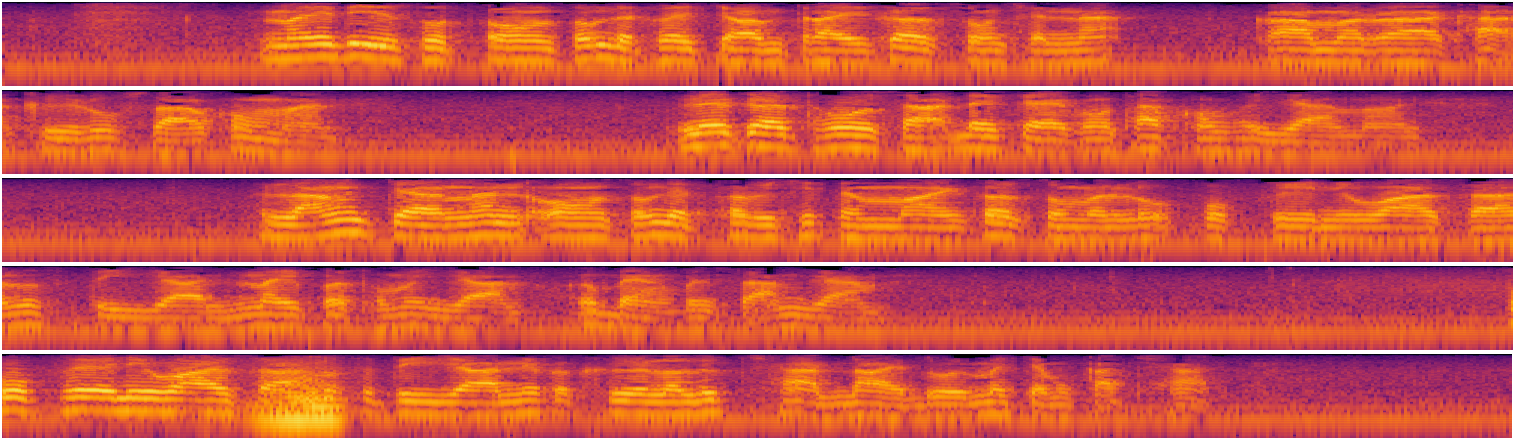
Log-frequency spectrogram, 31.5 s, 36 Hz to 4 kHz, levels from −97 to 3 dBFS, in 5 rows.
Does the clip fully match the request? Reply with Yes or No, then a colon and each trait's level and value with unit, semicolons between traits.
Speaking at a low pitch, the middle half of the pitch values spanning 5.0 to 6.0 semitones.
Yes: low, 120 Hz; average, 5.3 semitones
